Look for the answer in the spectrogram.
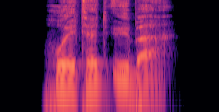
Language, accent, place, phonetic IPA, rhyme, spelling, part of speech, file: German, Germany, Berlin, [bəˈt͡sɔɪ̯ɡn̩dən], -ɔɪ̯ɡn̩dən, bezeugenden, adjective, De-bezeugenden.ogg
- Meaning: inflection of bezeugend: 1. strong genitive masculine/neuter singular 2. weak/mixed genitive/dative all-gender singular 3. strong/weak/mixed accusative masculine singular 4. strong dative plural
